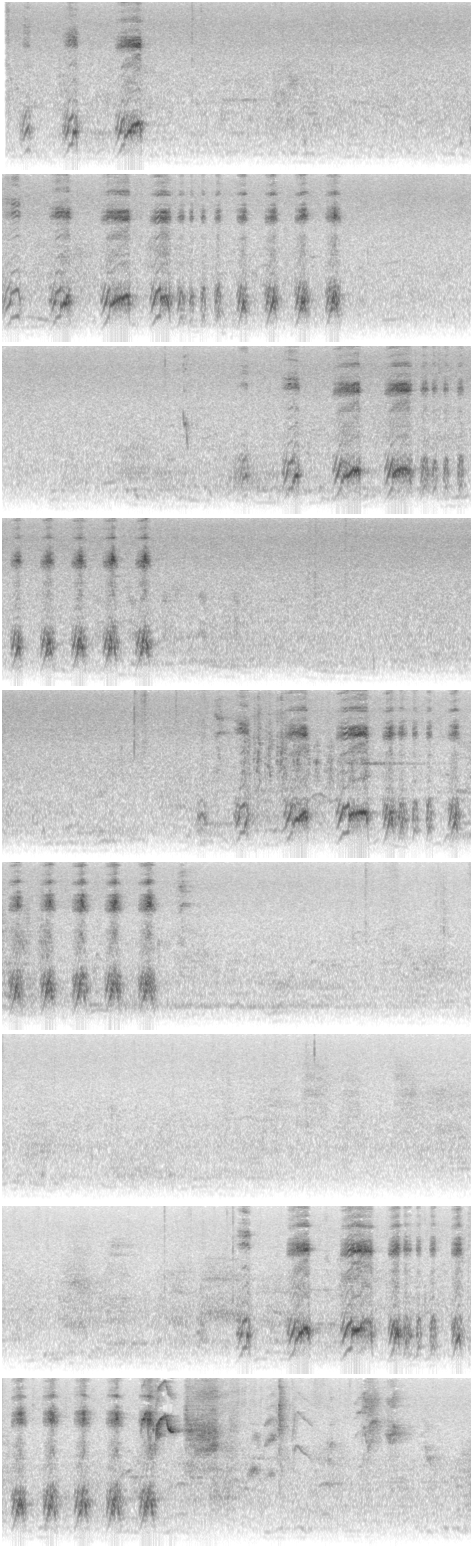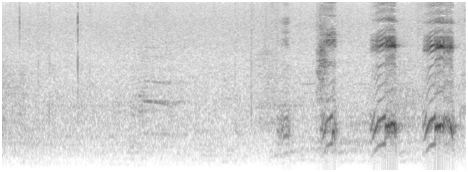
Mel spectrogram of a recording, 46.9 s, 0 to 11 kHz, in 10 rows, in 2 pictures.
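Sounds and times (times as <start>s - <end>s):
turaco singing: 0.0s - 1.5s, 4.7s - 8.2s, 11.2s - 16.2s, 20.6s - 25.5s, 35.2s - 41.5s, 44.9s - 46.8s.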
